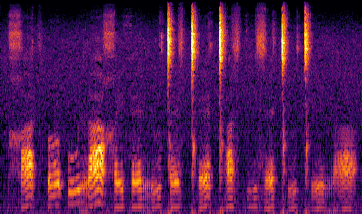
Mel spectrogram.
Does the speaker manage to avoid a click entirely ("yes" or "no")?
no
